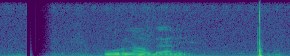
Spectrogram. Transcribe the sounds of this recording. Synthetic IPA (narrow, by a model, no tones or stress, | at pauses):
puːɾnawd̪aːnḛ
